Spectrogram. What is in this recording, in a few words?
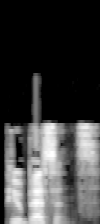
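"pubescence", British English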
